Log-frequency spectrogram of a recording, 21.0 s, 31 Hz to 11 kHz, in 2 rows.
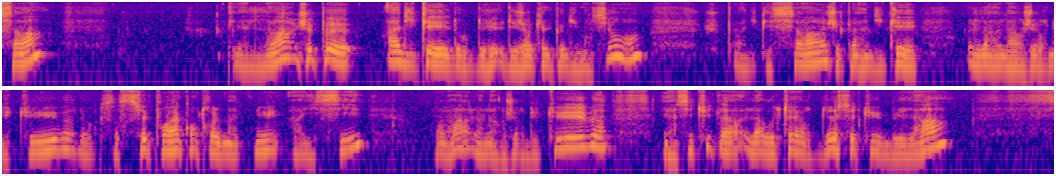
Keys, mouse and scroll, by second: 0.1-0.7 scroll up 1, 0.7 middle click, 1.3-3.1 scroll up 1, 3.1-3.5 scroll up 1, 3.5-4.7 drag, 5.3-6.7 drag, 7.0-7.7 scroll up 1, 7.7 typing, 8.7-11.1 scroll up 1, 11.1-11.5 scroll up 1, 11.5 click, 13.3 click, 14.5-17.0 drag, 16.0 typing, 17.0-18.1 scroll down 1, 18.1-19.6 drag, 19.6-20.9 scroll down 1, 20.9-21.0 drag.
